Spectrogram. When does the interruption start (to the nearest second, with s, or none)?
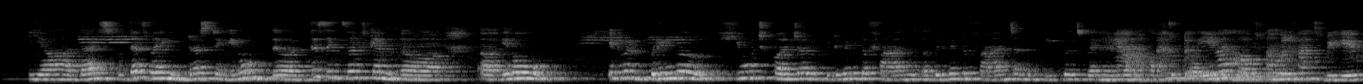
11 s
